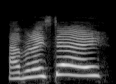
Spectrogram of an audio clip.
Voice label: Have A Nice Day, Female, child; Talking Sound Effects

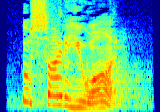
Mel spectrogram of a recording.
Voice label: Whose Side You On, Male; Talking; Voice Box

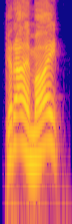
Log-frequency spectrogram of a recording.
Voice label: "G'day Mate", Greetings, male; Greetings And Goodbye; VoiceBox

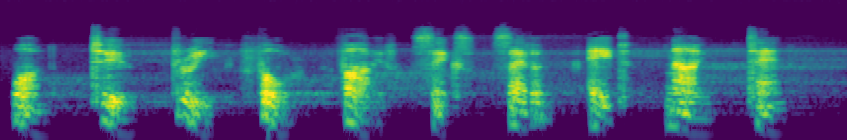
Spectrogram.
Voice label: Counting 1 To 10 Epic Male Voice; Talking Sound Effects; Human Voice Sound Effect

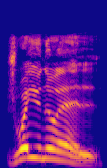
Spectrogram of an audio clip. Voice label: French Merry Xmas, Male; VoiceBox

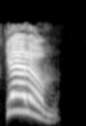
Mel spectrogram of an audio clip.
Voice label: Get Em, 1 child, 11 yrs; Talking; VoiceBox

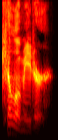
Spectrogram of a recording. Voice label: Gps Voice, Male; Laptop Speaker Adult Male; Recorded Voice

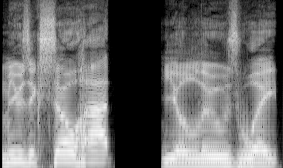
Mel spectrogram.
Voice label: VOICE COMICAL; Radio

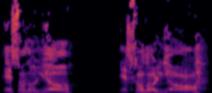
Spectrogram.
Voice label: Toughguy Hurt Spanish, Tough Hispanic Male; Exclamation

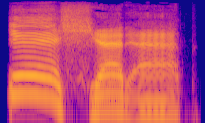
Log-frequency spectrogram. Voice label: Eh Shaddup, Male; Exclamation; Voice Box

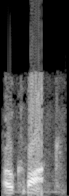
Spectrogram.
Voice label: Man Says "O'Clock"; Talking; Sound Effects:Voice

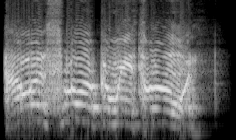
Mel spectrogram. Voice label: Cb Trucker Radio; Radio Voice; Blastwave

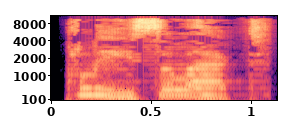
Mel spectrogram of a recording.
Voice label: Robot Voice "Please Select"; Lynne Music

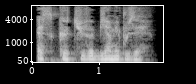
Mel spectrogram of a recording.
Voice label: French Marry Me, Male; Talking Sound Effects

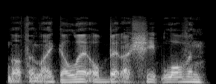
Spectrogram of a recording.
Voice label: Like Sheep Lovin, Male; Sex Sound Effects; VoiceBox; Twistedtracks

